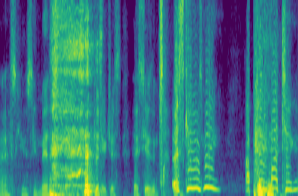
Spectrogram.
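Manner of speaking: imitated loud talker. Retelling a rough movie theater trip, imitating a loud moviegoer. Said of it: "that's the voice I heard this whole time".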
